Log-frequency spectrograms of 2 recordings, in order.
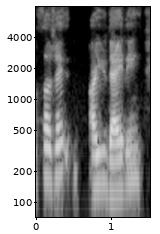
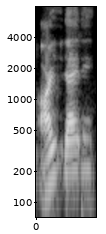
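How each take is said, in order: First: Said in the usual way. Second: Higher, louder teasing echo; mocking echo. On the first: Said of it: "just Miss Stacy asked Giselle". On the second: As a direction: echo the question high and teasing. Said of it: "And everybody was like".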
